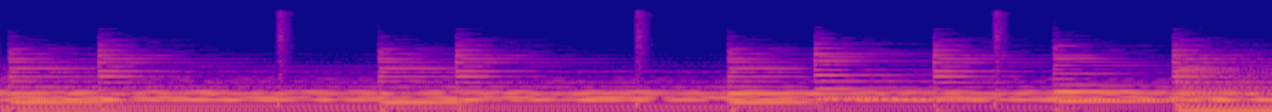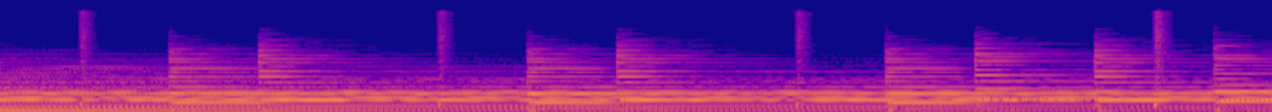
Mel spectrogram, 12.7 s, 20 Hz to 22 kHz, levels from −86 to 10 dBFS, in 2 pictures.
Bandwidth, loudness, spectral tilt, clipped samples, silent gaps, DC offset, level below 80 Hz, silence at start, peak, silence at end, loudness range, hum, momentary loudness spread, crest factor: 15 kHz; -26 LUFS; -6.5 dB/octave; under 0.1%; none; under 0.1%; -40 dBFS; 0 s; -12 dBFS; 0 s; 2 LU; none; 4 LU; 14 dB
